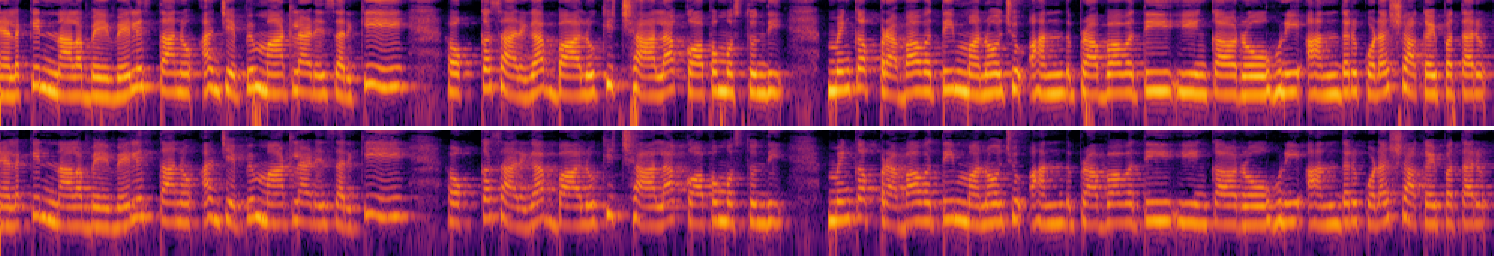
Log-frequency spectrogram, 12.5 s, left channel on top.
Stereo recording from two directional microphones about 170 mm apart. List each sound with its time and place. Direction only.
0.0 s a woman's voice: 35° left (ahead or behind)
